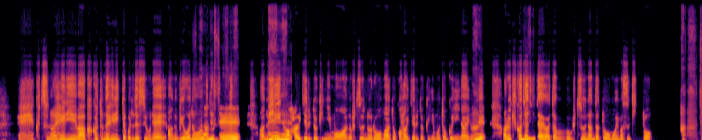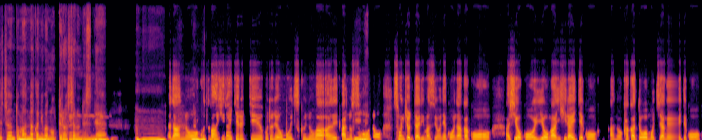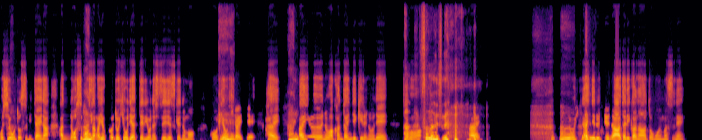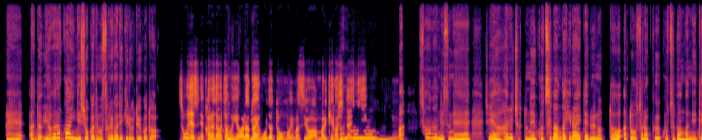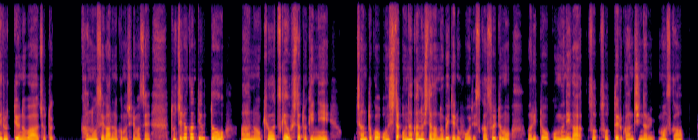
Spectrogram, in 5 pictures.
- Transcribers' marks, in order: laugh; tapping
- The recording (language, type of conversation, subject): Japanese, advice, 運動しているのに体重や見た目に変化が出ないのはなぜですか？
